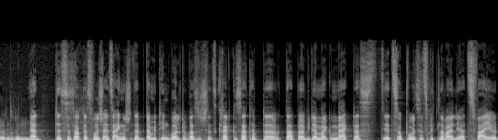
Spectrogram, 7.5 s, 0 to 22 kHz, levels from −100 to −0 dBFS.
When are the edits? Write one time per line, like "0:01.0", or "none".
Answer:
none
